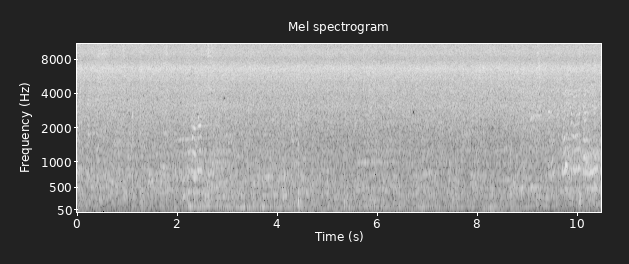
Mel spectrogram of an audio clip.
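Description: Outdoor basketball game ambience: a steady hiss with faint, scattered voices of players and onlookers, and one sharp knock about four and a half seconds in.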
